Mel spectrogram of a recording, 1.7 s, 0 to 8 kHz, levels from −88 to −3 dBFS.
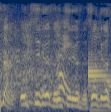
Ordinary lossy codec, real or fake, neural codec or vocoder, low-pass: none; real; none; 7.2 kHz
